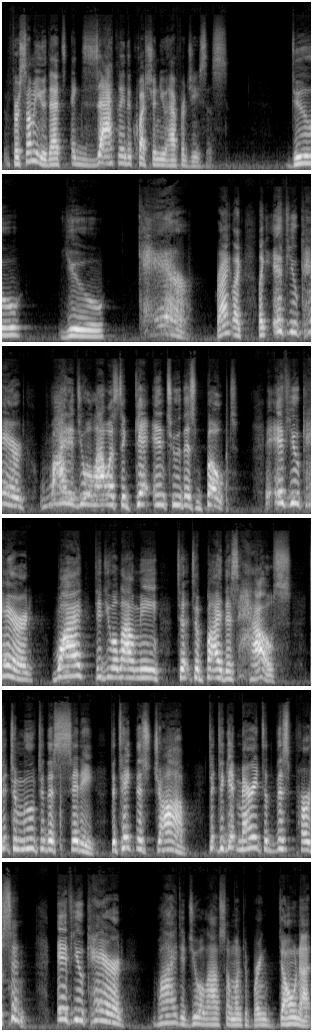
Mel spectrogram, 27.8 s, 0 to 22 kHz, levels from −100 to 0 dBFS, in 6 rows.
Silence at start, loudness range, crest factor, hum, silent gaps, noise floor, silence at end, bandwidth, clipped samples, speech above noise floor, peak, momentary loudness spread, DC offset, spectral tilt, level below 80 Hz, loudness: 0.1 s; 6 LU; 20 dB; none; none; -62 dBFS; 0 s; 14.5 kHz; under 0.1%; 43 dB; 0 dBFS; 15 LU; under 0.1%; -5 dB/octave; -62 dBFS; -19 LUFS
